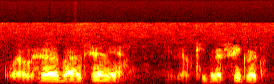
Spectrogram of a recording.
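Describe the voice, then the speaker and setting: Cocky 1930s radio gangster. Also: male voice, sits low, fairly even intonation, fairly quick, husky, narrow, tinny audio. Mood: sly, confiding. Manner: slangy, tough-talking. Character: cocky, defiant American gangster, sneering tough guy. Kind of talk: 1930s radio crime drama acting. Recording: thin, band-limited 1930s radio recording.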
